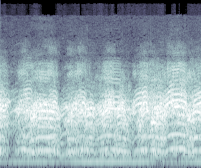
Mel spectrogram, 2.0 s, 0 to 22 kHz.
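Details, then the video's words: A flock of domestic ducks at a swamp around 6:30 on an August morning, relaxed and not being hunted, chatter with many overlapping nasal quacks and honks, rising and falling in waves; a faint steady low hum underneath. "Just listen to these ducks. Come on over."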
